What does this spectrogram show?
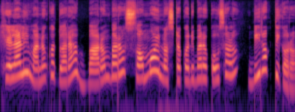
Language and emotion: Odia, disgusted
